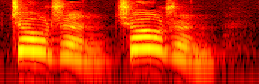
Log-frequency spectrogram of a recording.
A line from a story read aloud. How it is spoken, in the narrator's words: screamed Mama, searching for us desperately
